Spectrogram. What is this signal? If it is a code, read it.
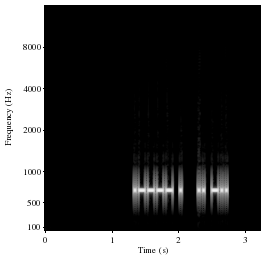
Morse code, heard as a keyed tone, about 36 wpm, 700 Hz. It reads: 1E ID
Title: Field Day Exchanges - 35wpm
